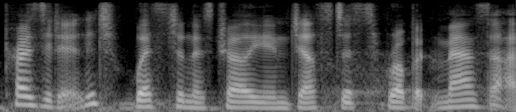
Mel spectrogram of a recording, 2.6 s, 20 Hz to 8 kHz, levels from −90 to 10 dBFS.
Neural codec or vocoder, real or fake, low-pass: codec, 16 kHz, 1 kbps, FunCodec, trained on Chinese and English, 50 frames a second; fake; 7.2 kHz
